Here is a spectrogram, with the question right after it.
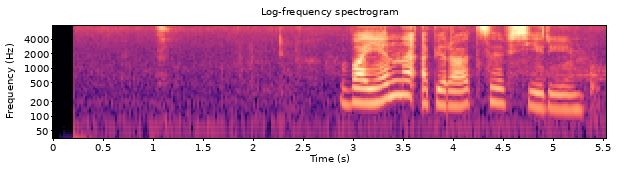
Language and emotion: Russian, neutral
